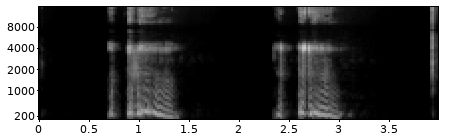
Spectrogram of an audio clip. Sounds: Throat clearing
